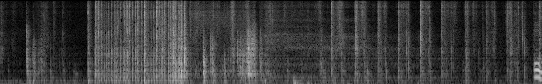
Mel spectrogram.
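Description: Oracle cards being shuffled by hand, a close, continuous run of papery riffles and flicks with irregular bursts and brief pauses, heard alone without talk.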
